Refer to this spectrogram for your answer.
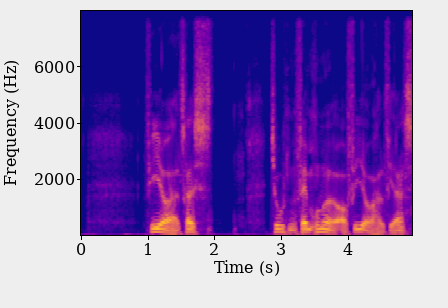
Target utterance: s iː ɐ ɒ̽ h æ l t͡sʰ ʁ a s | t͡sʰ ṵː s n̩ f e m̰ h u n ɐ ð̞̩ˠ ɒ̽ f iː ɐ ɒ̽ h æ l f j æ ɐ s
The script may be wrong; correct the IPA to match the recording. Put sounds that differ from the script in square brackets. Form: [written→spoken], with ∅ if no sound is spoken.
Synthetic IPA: [s→f] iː ɐ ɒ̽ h æ l t͡sʰ ʁ a s | t͡sʰ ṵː s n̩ f e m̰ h u n ɐ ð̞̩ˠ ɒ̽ f iː ɐ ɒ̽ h æ l f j æ ɐ s

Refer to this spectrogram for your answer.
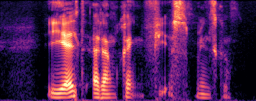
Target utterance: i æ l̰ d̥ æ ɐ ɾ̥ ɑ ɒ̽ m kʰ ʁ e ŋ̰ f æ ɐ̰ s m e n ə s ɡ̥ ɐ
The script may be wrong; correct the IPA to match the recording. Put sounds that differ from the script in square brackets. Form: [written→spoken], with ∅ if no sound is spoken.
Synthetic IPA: i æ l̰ d̥ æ ɐ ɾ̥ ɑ ɒ̽ m kʰ ʁ e ŋ̰ f [æ→i] ɐ̰ s m e n ə s ɡ̥ ɐ

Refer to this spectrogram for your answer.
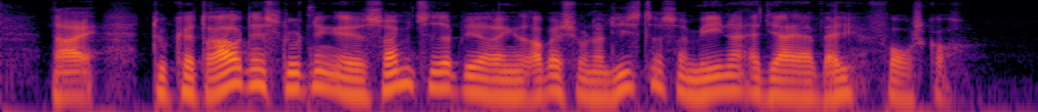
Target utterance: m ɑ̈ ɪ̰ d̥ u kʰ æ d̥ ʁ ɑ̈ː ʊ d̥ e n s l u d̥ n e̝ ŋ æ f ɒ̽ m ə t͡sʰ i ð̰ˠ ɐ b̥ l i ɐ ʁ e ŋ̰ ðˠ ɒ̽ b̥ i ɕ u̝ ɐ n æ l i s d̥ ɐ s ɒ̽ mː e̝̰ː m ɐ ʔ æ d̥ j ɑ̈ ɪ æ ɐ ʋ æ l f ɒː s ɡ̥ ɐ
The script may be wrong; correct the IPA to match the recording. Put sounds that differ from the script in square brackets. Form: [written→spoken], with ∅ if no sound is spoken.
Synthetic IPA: [m→n] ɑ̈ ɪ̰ d̥ u kʰ æ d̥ ʁ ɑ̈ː ʊ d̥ e n s l u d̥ n e̝ ŋ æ [f→s] ɒ̽ m ə t͡sʰ i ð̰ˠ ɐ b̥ l i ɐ ʁ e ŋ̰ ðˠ ɒ̽ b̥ [i→æ] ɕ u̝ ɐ n æ l i s d̥ ɐ s ɒ̽ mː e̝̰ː [m→n] ɐ ʔ æ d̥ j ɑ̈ ɪ æ ɐ ʋ æ l f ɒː s ɡ̥ ɐ

